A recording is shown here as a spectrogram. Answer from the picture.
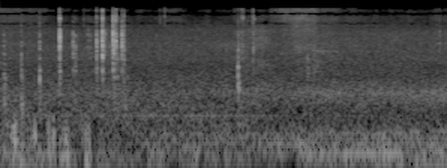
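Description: Light metal clicks and taps from a TiGr Mini titanium bow lock being handled and fitted through a Onewheel Pint's wheel, several in the first second or so and one more about two and a half seconds in.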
